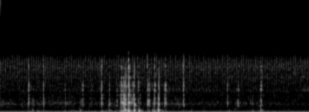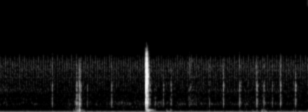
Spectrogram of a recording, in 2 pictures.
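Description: Bicycle rattling and clicking as it rides over a bumpy dirt trail, with a cluster of knocks about a second in and one loud sharp click about four and a half seconds in, over a steady faint hiss.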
